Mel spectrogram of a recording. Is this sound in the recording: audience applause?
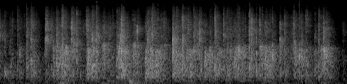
yes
